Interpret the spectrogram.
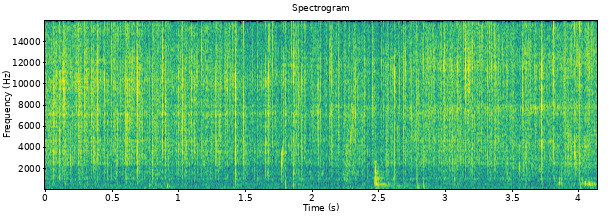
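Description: Frozen potstickers frying from frozen in a shallow layer of hot oil in a stainless-steel pan: a steady sizzle with a dense crackle of small pops.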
